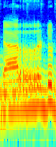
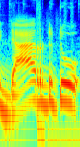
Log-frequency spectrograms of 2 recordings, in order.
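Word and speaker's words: dared to: காரணம் இந்த டேர் டு அண்ட் டேர்டு டு ரெண்டுத்தையுமே ஸ்பீடாக ப்ரொனவுன்ஸ் பண்ணும்போது கண்டிப்பாக டேர் டு அப்படின்னு தான் ப்ரொனவுன்ஸ் பண்ண வேண்டி இருக்கும். ரொம்பவே அழுத்தி டேர்டு டு அப்படின்னுலாம் சொல்ல வேண்டிய அவசியம் கிடையாது. அது சரியாகவும் இருக்காது.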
